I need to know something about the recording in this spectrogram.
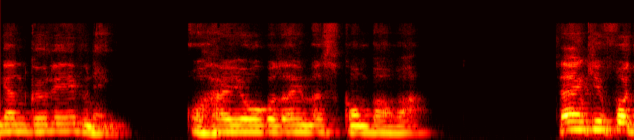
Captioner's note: speaking japanese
